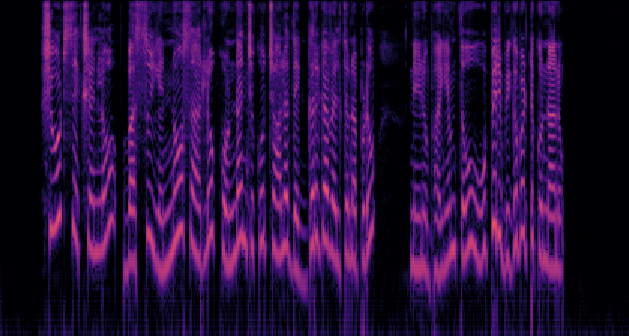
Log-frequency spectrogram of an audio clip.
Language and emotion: Telugu, fearful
